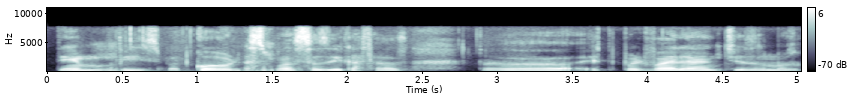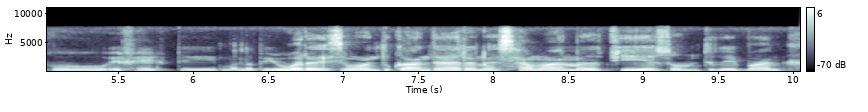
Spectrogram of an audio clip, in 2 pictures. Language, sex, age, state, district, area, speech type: Kashmiri, male, 18-30, Jammu and Kashmir, Ganderbal, rural, spontaneous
